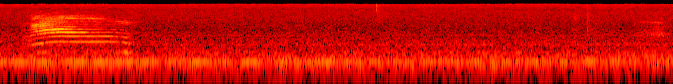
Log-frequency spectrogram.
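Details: Pet cat meowing in a kitchen while its owner cooks chicken, wanting the food. A single clear harmonic meow lasting about one second near the start, then quiet room hum with no further calls.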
